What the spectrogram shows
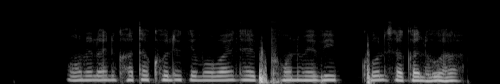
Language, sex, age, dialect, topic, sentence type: Magahi, male, 41-45, Western, banking, question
